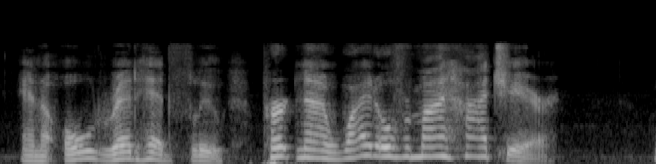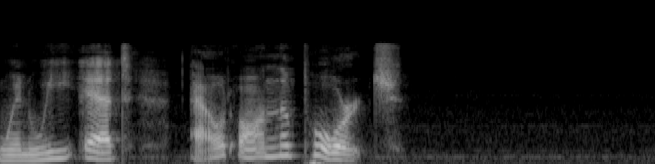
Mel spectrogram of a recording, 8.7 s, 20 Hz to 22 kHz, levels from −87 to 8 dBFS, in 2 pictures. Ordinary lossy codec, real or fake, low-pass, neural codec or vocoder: AAC, 32 kbps; real; 7.2 kHz; none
